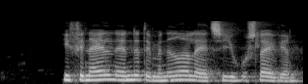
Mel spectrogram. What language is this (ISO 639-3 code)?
dan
